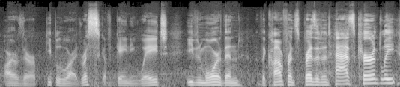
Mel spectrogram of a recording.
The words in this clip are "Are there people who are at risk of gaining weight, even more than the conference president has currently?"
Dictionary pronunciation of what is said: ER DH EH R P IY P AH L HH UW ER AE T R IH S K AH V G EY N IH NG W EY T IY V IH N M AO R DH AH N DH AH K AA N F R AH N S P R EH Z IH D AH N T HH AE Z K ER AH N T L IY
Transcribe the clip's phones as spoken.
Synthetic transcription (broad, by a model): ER DH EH R P IY P L HH UW ER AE T R IH S K AH V G EY N IH NG W EY T IY V IH N M AO R DH AH N DH AH K AA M F R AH N S P R EH Z IH D AH N T HH AE Z K ER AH N T L IY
